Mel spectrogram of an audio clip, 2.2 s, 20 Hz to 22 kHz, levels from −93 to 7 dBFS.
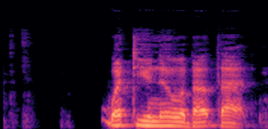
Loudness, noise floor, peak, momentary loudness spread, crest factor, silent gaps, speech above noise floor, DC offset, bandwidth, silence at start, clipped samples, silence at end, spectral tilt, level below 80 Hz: -17 LUFS; -65 dBFS; -2 dBFS; 7 LU; 16 dB; none; 49 dB; under 0.1%; 7.2 kHz; 0.85 s; under 0.1%; 0.2 s; -8 dB/octave; -54 dBFS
